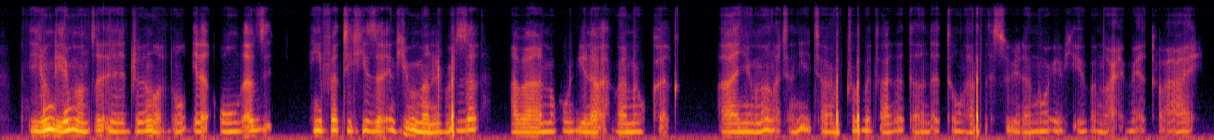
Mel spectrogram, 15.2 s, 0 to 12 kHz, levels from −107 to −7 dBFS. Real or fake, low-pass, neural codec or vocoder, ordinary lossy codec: fake; 9.9 kHz; autoencoder, 22.05 kHz, a latent of 192 numbers a frame, VITS, trained on many speakers; Opus, 24 kbps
